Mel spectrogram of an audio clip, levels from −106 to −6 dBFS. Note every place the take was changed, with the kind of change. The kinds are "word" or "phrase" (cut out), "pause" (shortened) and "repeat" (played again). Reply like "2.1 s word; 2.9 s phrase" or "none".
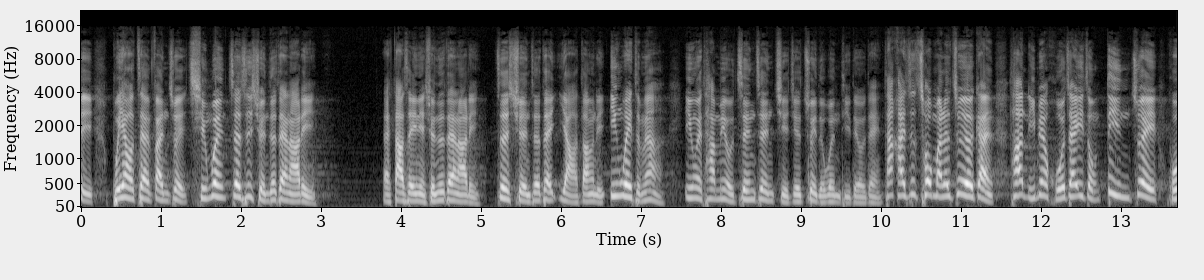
5.1 s pause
